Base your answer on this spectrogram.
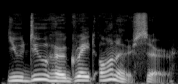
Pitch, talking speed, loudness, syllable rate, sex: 170 Hz, 200 wpm, -15 LUFS, 4.4 syllables/s, male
